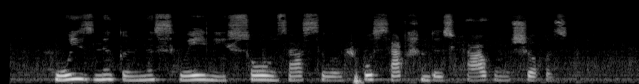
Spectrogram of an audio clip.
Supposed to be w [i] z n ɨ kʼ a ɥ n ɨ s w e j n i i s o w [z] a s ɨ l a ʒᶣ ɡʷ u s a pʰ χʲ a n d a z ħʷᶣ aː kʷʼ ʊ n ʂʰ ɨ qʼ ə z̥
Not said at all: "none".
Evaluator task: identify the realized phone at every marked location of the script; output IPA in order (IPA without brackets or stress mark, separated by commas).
i, z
